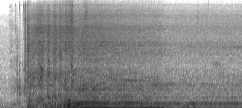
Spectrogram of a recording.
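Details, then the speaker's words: Ford Focus after fixing the stall-after-start fault caused by a faulty non-standard radio lock relay: cranks briefly, catches and settles into a steady, even low idle with no misfire or knocking; healthy start. "В общем-то, вот так, на этом все. Машина заработала. Заработала. Арбайтон."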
